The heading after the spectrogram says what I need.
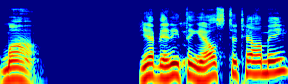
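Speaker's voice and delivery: mock annoyed, pointed tone. Retelling asking his mom for any other secrets: retelling an annoyed question. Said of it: "I'm a little pissed off".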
